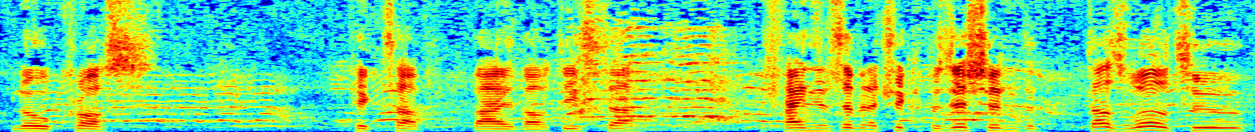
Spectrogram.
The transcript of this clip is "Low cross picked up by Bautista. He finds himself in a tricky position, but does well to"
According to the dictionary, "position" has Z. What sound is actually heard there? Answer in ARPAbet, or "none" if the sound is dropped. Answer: Z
